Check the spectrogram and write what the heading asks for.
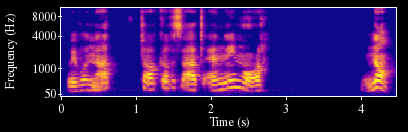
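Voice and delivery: lightly put-on Gestapo movie German; mock German accent. Mock German accent, waving off the Gestapo joke. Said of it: "Gestapo, no".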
